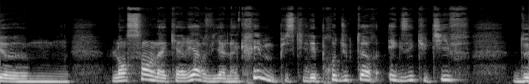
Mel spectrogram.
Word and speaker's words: La Crime: Et donc, euh, la crime, alors ça s'écrit L-A, comme l'article là, et crime en anglais, la crème, quoi.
